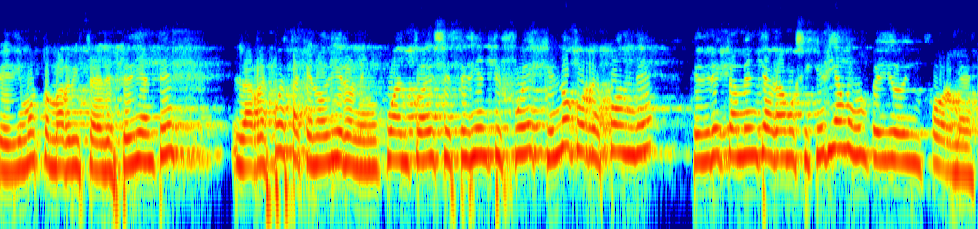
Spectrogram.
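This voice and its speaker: A woman with a high pitch and lively intonation talks while noticeable noise runs behind her. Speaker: city councillor. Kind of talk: council debate speech. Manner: fast.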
